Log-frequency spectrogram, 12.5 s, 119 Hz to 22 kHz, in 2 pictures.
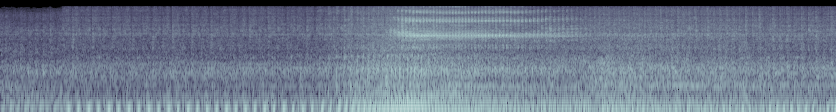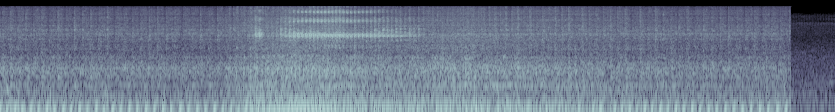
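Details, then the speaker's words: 1975 Fiat 500 R on a road trip from Munich that stopped sounding healthy in Thuringia, owner fearing the engine or suspecting the V-belt: sharp, puffing exhaust pulses at idle, louder and raspier on two quick revs; exhaust leak from cracked muffler, later replaced. "in thüringen viel mehr aber auf dass sich der motor nicht mehr so gesund anhörte"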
